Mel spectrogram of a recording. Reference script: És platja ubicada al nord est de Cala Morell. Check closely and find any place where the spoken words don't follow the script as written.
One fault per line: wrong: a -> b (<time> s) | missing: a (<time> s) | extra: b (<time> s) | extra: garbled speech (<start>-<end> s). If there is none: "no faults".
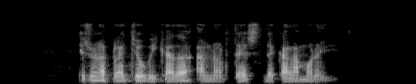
extra: una (0.9 s)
